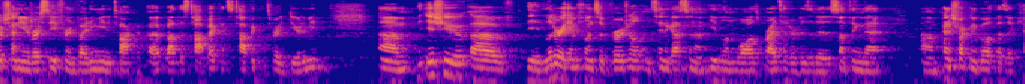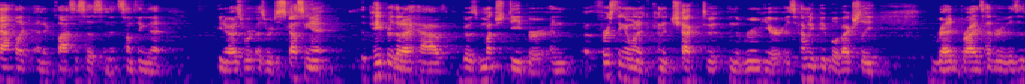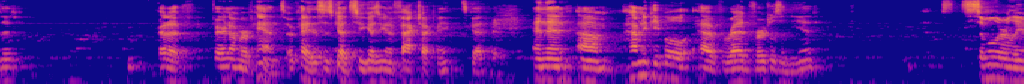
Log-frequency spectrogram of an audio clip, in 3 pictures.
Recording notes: This lecture was given on April 27th, 2023 at Georgetown University.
